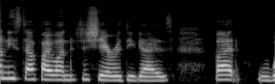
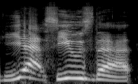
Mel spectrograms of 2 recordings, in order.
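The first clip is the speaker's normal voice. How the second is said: retold enthusiasm; 4 dB louder, much slower than usual. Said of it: "I was like".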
